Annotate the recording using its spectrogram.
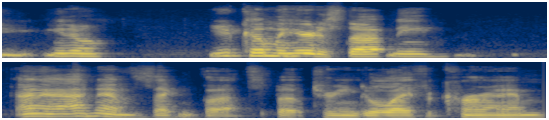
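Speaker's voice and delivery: plain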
